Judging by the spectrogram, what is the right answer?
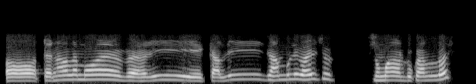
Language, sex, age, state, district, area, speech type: Assamese, male, 45-60, Assam, Sivasagar, rural, conversation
